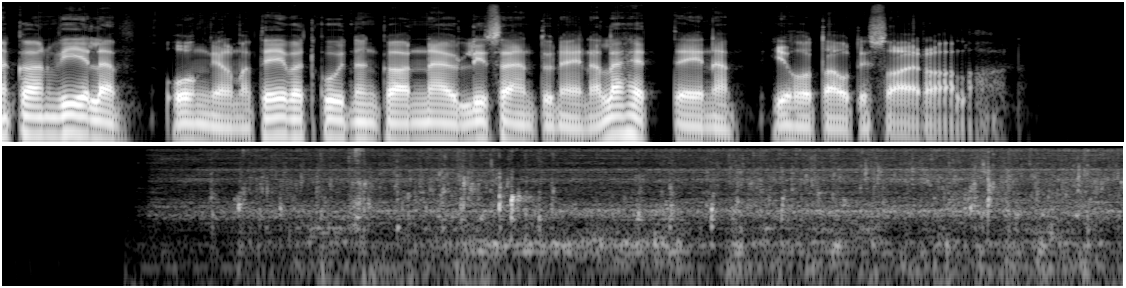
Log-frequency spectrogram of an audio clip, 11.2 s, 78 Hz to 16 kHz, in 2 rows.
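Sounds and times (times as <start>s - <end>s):
speech: 0.0s - 5.1s
hands washing under running tap water: 6.3s - 11.2s
tap running into a sink: 6.6s - 11.2s.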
